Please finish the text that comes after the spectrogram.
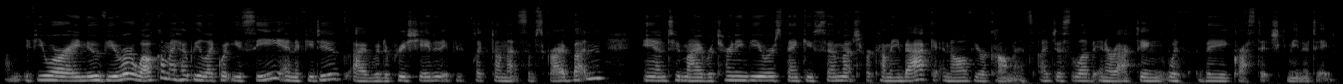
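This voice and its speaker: A woman's voice: on the low side, steady tone, brisk, gravelly. A woman chatting casually to camera about her cross stitch, rambling with ums and restarts, recorded on a tablet's built-in mic in a room at home. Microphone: tablet's built-in mic, no external microphone.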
